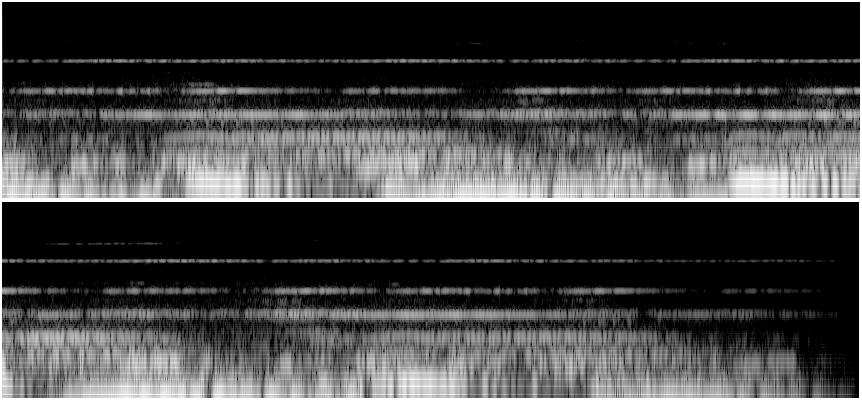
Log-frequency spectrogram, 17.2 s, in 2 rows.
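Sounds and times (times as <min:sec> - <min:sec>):
dreamy ambient atmosphere: 0:00.0 - 0:16.8.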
